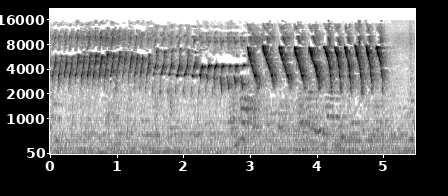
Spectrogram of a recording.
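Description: A Belgian Bossu canary sings a fast, high rolling trill, then shifts into a series of sharp, down-slurred whistled notes repeated rapidly.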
